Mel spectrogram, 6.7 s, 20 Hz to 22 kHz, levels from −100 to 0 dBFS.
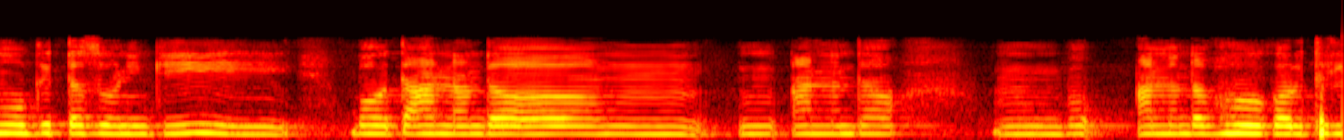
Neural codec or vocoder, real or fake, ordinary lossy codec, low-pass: codec, 44.1 kHz, 7.8 kbps, Pupu-Codec; fake; none; 7.2 kHz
